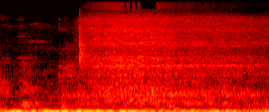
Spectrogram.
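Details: Normal breath sounds from an adult male in a simulated ASMR doctor roleplay exam, stethoscope on the chest during a slow deep breath and hold: a steady, soft rush of air with no wheeze, crackle or catch.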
